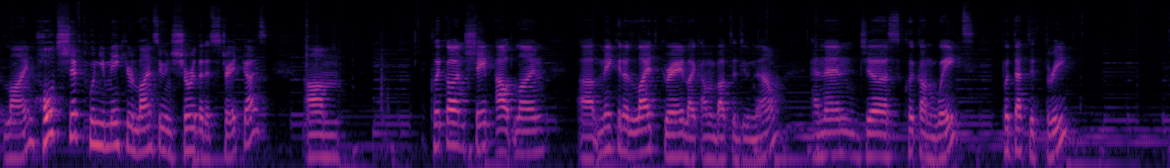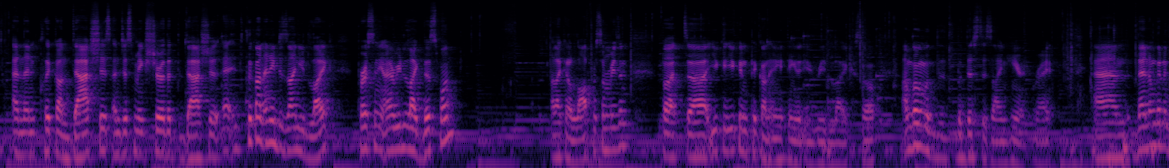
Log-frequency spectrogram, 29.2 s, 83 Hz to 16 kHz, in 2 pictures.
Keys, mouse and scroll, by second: 9.5 shift+click, 13.4 click, 14.6 click, 20.5 click, 22.7 click, 23.3 click, 24.4 shift+click, 25.7-26.8 shift+drag, 27.1 shift+click, 28.3 Escape, 28.5 Escape.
